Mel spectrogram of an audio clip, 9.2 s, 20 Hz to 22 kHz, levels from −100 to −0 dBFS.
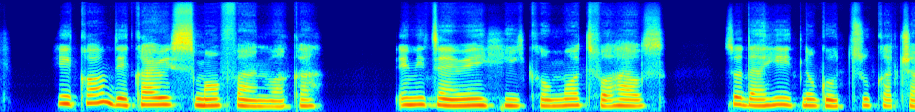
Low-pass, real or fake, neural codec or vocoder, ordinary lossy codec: none; fake; autoencoder, 48 kHz, 32 numbers a frame, DAC-VAE, trained on Japanese speech; none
